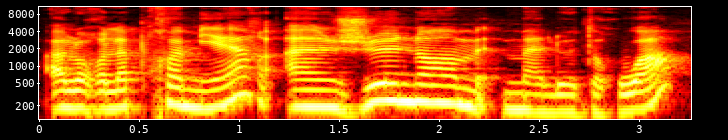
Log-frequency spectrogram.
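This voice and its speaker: A woman teaching a grammar lesson to schoolchildren, reading out examples slowly and hesitating often. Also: medium pitch, a little mellow, muffled recording. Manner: slow, stretches example phrases, frequent hesitations. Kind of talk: grammar lesson correcting exercises.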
